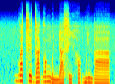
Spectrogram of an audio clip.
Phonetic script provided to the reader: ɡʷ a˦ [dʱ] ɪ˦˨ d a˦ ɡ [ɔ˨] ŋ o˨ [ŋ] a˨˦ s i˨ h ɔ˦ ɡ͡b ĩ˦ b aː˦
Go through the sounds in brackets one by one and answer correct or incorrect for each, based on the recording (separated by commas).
incorrect, incorrect, incorrect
